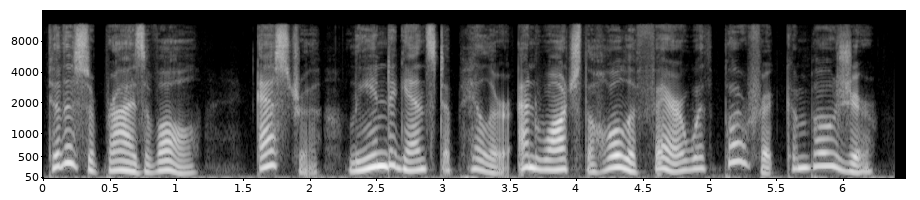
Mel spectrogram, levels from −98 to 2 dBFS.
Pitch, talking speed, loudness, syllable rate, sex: 220 Hz, 165 wpm, -17 LUFS, 5.5 syllables/s, female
